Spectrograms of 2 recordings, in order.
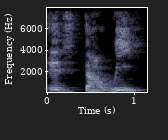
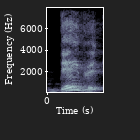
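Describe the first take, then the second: First: The middle consonant is a W sound. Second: The middle consonant is a V sound. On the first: "Where you see a V, it's the sound U" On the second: "when it says David"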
